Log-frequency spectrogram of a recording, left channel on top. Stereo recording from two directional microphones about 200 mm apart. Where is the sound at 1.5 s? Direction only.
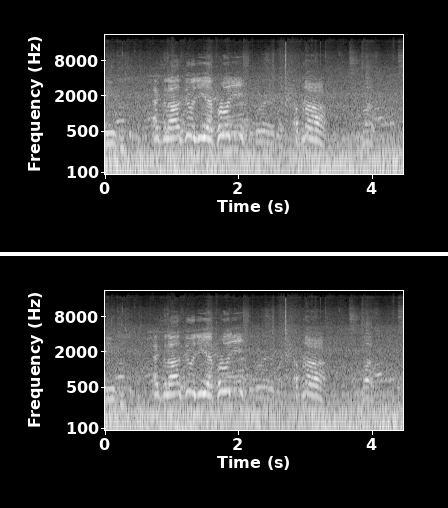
5° left (ahead or behind).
